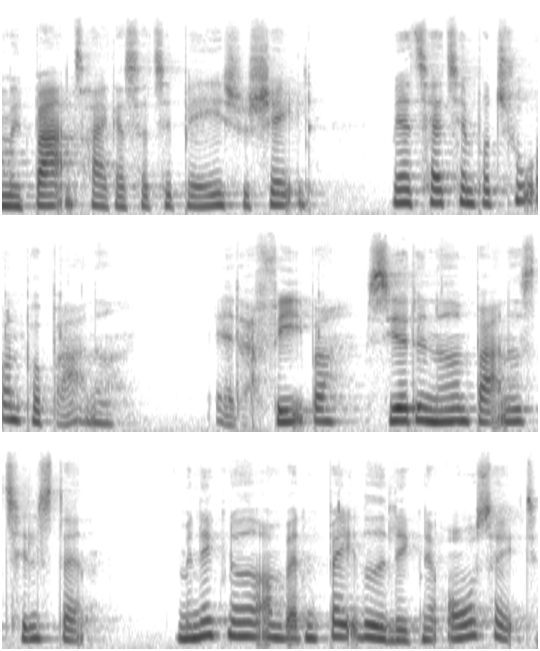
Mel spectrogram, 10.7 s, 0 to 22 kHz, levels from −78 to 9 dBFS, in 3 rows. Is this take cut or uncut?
uncut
